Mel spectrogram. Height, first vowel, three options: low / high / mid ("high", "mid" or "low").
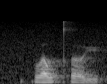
low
